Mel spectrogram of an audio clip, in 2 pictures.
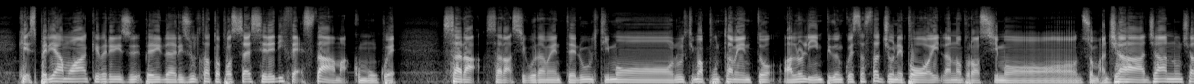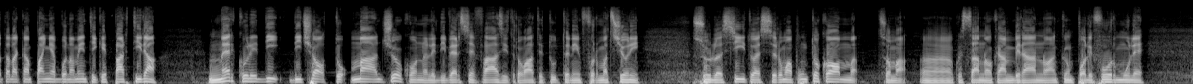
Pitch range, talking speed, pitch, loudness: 95-120 Hz, 150 wpm, 110 Hz, -16 LUFS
